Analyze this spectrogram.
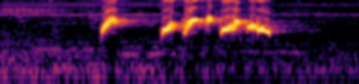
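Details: Caged red-whiskered bulbul used as a lure bird, singing to call wild birds in to fight: one sharp rising note, then a quick run of four bright, warbled whistled phrases.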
